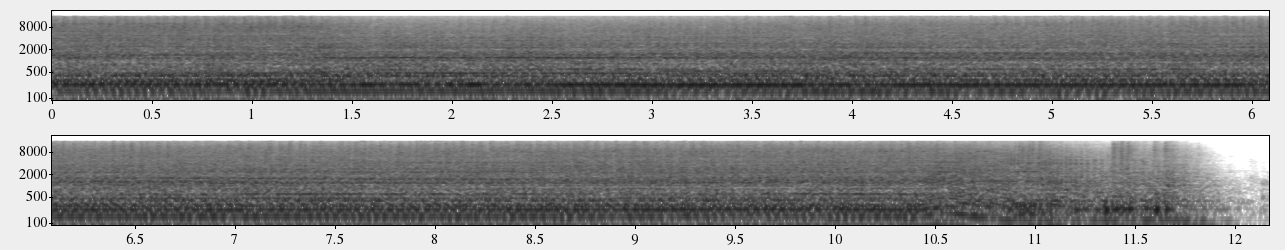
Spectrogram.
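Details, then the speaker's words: Kawasaki two-stroke dirt bike on a new genuine Keihin PWK Air Striker carburetor, untuned out of the box. Crisp, steady idle, less lean than the Chinese replica carb; normal running. "that carburetor straight out of the box I can tell it runs better than the China specials maybe the child special can be tuned but it just felt crisper it didn't run as lean and I haven't even messed with it yet"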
